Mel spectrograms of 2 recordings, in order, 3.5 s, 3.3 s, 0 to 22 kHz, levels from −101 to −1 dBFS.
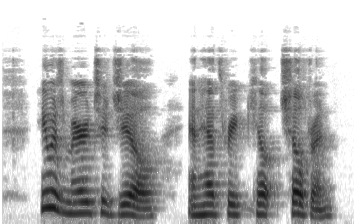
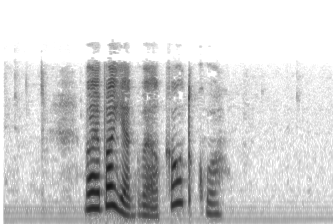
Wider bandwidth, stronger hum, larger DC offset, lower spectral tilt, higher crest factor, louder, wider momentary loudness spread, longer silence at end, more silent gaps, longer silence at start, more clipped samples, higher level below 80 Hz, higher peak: about the same, 9.4 kHz vs 9.6 kHz; second, none vs 50 Hz at -55 dBFS; neither; about the same, -5 dB/octave vs -4 dB/octave; second, 16 dB vs 22 dB; about the same, -18 LUFS vs -20 LUFS; second, 8 LU vs 20 LU; second, 0.2 s vs 1.15 s; neither; second, 0.4 s vs 0.85 s; neither; first, -58 dBFS vs -68 dBFS; about the same, -2 dBFS vs -2 dBFS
